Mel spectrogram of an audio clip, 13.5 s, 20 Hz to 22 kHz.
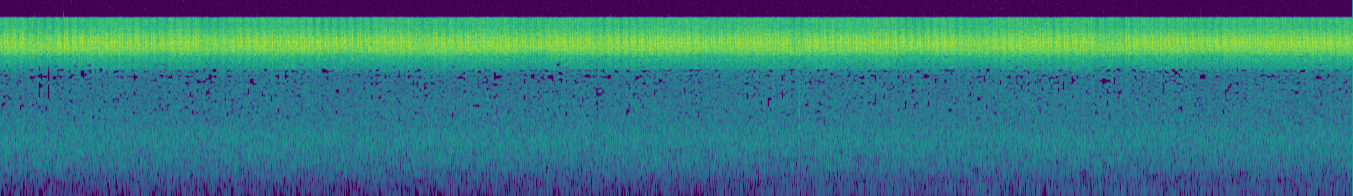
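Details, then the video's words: A summer-night forest chorus of crickets, an unbroken shrill ringing trill from many callers, slightly wavering in intensity, with a faint soft hiss beneath and nothing else distinct. "Pure cricket music for 20 min"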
